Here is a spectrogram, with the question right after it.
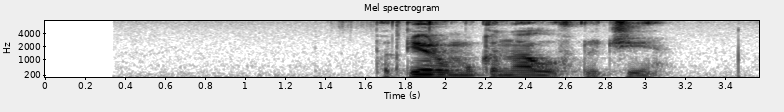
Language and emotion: Russian, neutral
